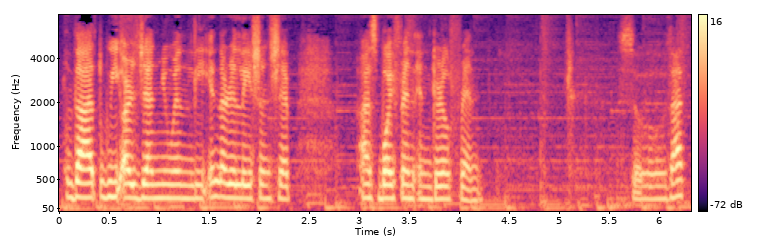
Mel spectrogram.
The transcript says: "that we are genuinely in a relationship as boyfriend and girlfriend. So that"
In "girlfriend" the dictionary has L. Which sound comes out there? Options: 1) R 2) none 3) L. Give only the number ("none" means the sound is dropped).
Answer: 3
